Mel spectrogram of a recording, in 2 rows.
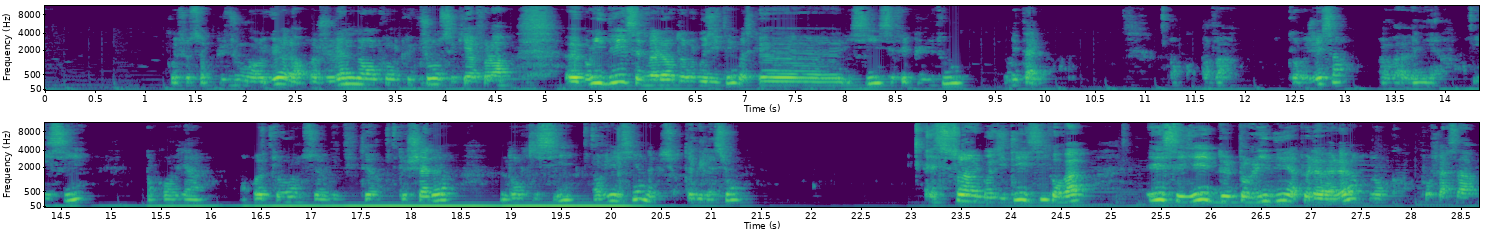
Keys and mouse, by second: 12.9 click, 16.6 click, 17.8 click, 19.8 click, 20.8 Tab, 22.1 middle click, 25.2 click.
